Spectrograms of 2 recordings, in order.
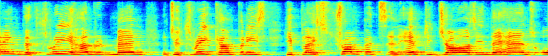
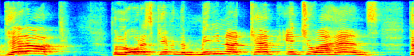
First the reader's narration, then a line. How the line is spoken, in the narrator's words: he called out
